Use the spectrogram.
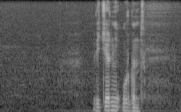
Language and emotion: Russian, neutral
